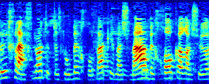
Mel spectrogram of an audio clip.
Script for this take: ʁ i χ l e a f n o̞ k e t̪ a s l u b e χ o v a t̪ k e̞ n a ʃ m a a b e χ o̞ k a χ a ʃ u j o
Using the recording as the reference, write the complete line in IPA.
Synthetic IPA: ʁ i χ l e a f n o̞ t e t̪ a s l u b e χ o v a k e̞ m a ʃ m a a b e χ o̞ k a ʁ a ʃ u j o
